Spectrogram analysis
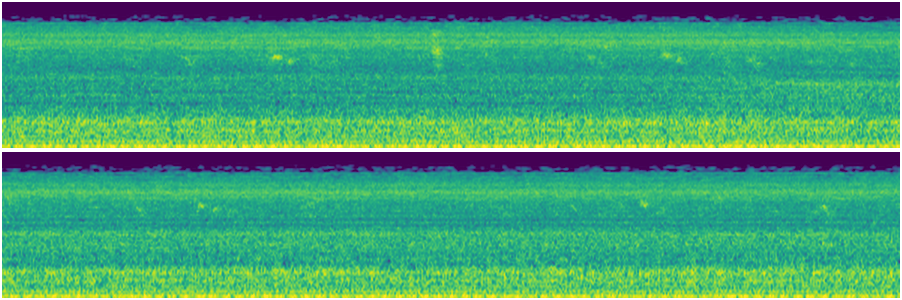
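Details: A steady idling engine drones throughout, a constant low hum with no animal calls.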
